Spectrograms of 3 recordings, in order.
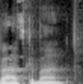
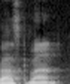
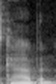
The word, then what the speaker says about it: Azkaban: read a lot was prisoner of azkaban but he pronounced it as cabin and he just like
